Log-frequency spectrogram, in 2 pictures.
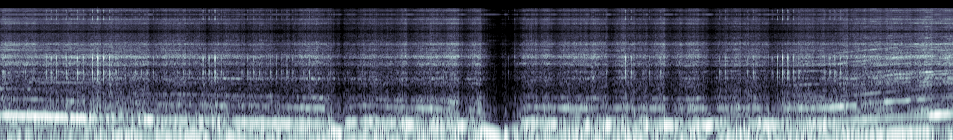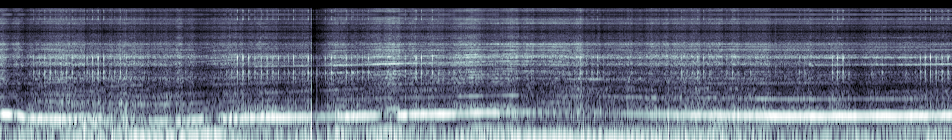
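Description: Sport motorcycle engine running hard at high revs, heard from the camera mounted on the bike. The engine note cuts out briefly about a quarter of the way in, then climbs and drops in pitch around the middle before holding steady again.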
